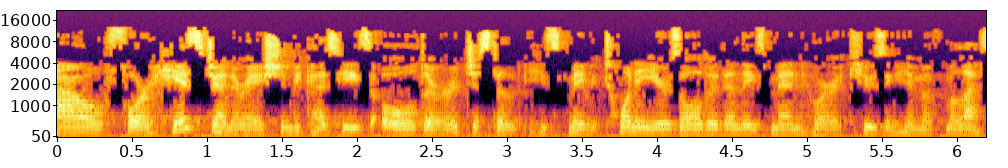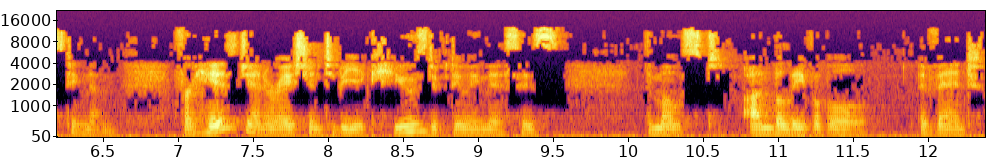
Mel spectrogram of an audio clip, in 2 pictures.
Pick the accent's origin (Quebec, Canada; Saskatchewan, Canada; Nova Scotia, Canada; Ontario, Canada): Ontario, Canada; now in St. John's, Canada; I'm from Ontario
